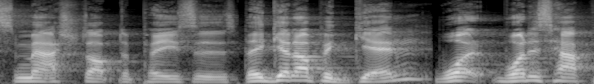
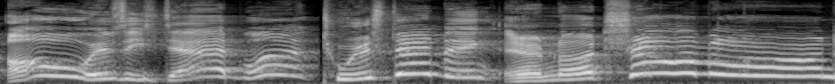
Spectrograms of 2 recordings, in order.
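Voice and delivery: high, slow, stunned disbelief; mock shock; slower than usual. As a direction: gasp at the big twist. Mock shock at twist ending.

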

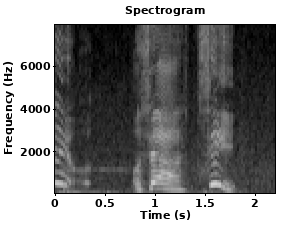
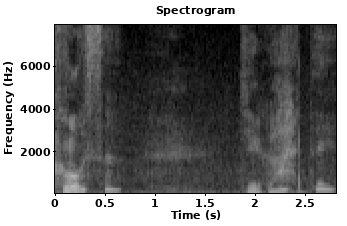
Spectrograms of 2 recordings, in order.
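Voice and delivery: susurro; 3 semitones lower, 12 dB quieter, much slower than usual. Acted. Criada llega sin anunciarse.

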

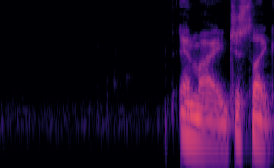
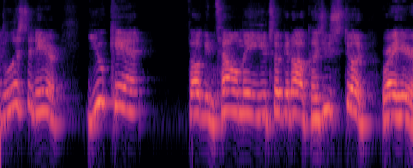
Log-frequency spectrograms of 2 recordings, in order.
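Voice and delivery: much higher and louder ranting; retold yelling; 13 semitones higher, 6 dB louder than usual. Husband insisting wife watched him wrap it, loud retold anger. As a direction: lay into her. Retold argument, his line.

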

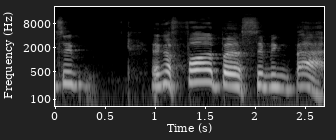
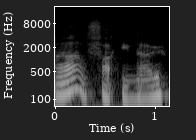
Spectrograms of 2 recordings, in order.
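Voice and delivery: low, quiet resignation; acted dejected mumble; defeated father; 9 semitones lower, 9 dB quieter than usual. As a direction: murmur it, worn out.

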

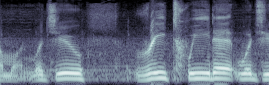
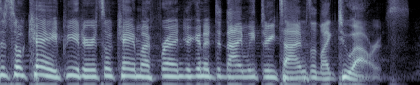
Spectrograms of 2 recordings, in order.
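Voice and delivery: Jesus calmly telling Peter he'll deny him; gentle Jesus; 7 semitones higher, 9 dB quieter than usual. Acted. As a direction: ease him down like a friend.

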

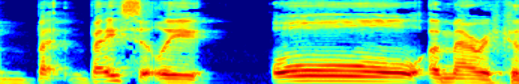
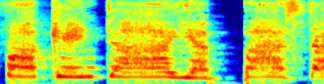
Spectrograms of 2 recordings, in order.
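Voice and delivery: mock football fan shout; slower than usual. English football fans abusing a player, high shout. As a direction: scream it like a furious fan. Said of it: "It's like".

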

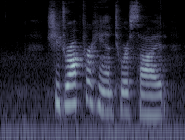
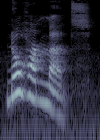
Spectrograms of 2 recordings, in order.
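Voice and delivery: higher, slow, raised voice; calling out; 6 semitones higher, 5 dB louder, slower than usual. A narrator's reading. Aang reassures the hidden spirit, calling out. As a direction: call out reassurance. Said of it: "he called out".

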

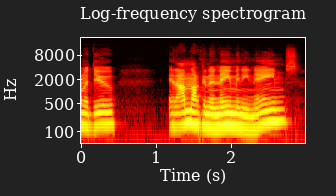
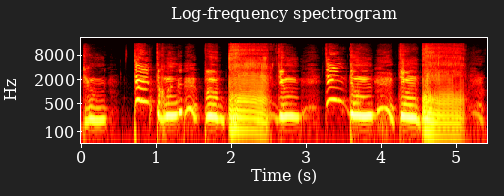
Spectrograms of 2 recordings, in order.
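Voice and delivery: loud beatboxed drum beat, booming and dinging; beatbox the stupid intro beat; 7 semitones higher, 7 dB louder, much slower than usual. Retold or imitated. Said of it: "It's like".

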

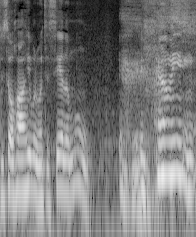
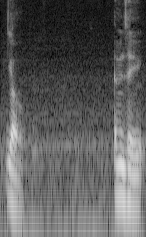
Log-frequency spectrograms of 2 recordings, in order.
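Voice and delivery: ordinary talk

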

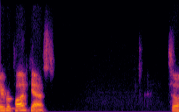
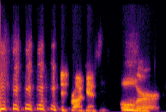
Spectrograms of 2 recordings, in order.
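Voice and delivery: slow, loud, higher official decree; mock stern announcement; 7 semitones higher, 8 dB louder, much slower than usual. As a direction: pronounce it like a solemn verdict, slowly. Mock shutting down the stream.

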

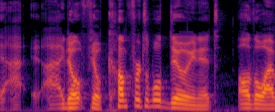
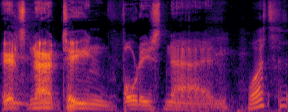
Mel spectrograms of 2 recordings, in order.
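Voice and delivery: grizzled prospector; 3 semitones lower, 5 dB quieter, slower than usual. Pretend. Prospector bit continues.

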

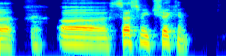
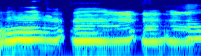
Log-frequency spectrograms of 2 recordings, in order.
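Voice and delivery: soft closed-mouth refusing hums; child refusing vegetables, mm mm; 3 semitones higher, 13 dB quieter, slower than usual. Retold or imitated. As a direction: clamp lips and hum no like a child. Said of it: "I do that whole".

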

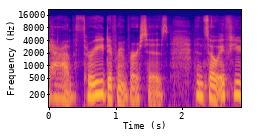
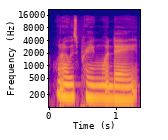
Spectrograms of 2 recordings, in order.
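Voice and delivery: ordinary delivery

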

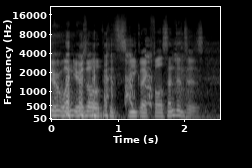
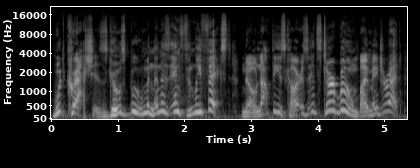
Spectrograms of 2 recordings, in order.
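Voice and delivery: higher, slow, big toy-ad announcer read; kid commercial voice; 7 semitones higher, 5 dB louder than usual. Retold or imitated. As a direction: sell the toy car like a kid in an ad. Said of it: "it was like".

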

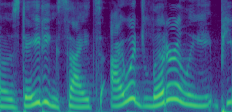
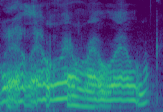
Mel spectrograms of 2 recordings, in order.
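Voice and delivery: mock bear gurgle; 7 semitones higher than usual. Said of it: "He's like".

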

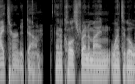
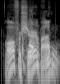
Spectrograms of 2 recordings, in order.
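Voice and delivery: put-on Canadian accent; 6 semitones higher, slower than usual. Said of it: "Canadian, you gotta say".

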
